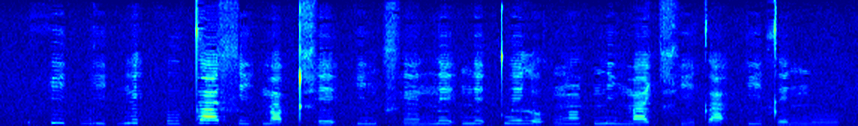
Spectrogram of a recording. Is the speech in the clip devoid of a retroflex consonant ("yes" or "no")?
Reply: yes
